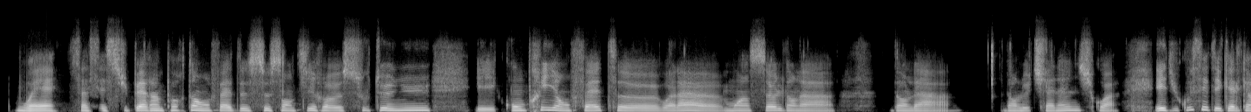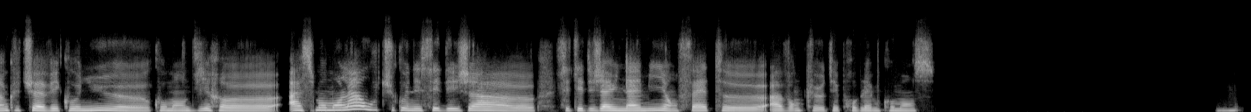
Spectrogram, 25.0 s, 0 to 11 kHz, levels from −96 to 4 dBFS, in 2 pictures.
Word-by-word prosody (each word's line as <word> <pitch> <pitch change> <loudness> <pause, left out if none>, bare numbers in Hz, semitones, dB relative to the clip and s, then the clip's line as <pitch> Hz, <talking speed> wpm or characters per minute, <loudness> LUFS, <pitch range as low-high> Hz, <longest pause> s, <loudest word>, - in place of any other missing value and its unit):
Ouais, 155 -3 +5
ça 175 -1 -2
c'est 180 +2 -6
super 185 +3 +3
important, 190 +2 +2
en 185 - -1
fait, 180 -1 +1
de 185 - -1
se 200 +4 -1
sentir, 185 0 -2
heu, 170 -1 +1
soutenu 210 +3 0 0.5
et 160 0 0
compris 195 - -1
en 185 -2 0
fait, 185 +1 -1
heu, 160 -2 +1
voilà, 165 - +1
heu, - - -13
moins 170 +1 -2
seul 185 +2 -1
dans 175 -2 -3
la 155 -1 -3 0.6
dans 165 -1 -1
la 155 +1 -3 0.5
dans 165 -1 -2
le 155 -1 -3
challenge 185 +5 -2
quoi 170 -2 -2 0.4
et 210 - +8
du 195 0 -10
coup, 240 - -6
c'était 260 -7 0
quelqu'un 185 0 +1
que 200 - -8
tu 200 +2 0
avais 185 -1 +5
connu, 195 +3 0
heu, 170 -4 0
comment 175 -2 -2
dire? 190 +3 -3
Heu, 160 -2 +2 0.2
à 210 - +6
ce 225 +3 -6
moment-là 235 +8 +4
ou 275 -5 -2
tu 225 - -10
connaissais 200 -2 -2
déjà, 185 0 +2 0.2
heu, - - -3 0.2
c'était 185 0 -4
déjà 180 +1 +4
une 185 -1 +3
amie 185 +3 +3
en 170 - -2
fait, 180 +2 -1
heu, 155 -3 0
avant 160 +2 0
que 175 -3 -5
tes 165 +3 -6
problèmes 165 0 -5
commencent? 165 -1 -6 2.9
Mmh 180 +1 -13
mh. 190 - -13
180 Hz, 155 wpm, -23 LUFS, 165-195 Hz, 2.9 s, et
